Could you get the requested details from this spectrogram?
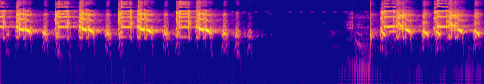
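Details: Grey francolin pair, called Dhakni teetar: loud, harsh, ringing phrases repeated about twice a second, four in a burst, a pause, then three more.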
